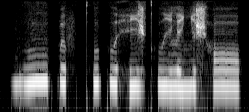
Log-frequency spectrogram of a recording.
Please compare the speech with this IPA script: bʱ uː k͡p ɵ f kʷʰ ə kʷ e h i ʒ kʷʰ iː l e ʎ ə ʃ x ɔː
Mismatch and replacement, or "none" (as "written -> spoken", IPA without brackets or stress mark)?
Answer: x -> h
